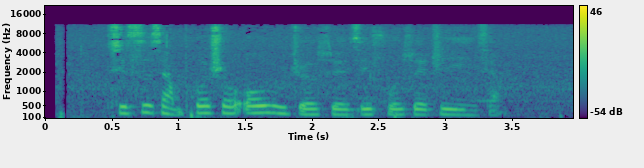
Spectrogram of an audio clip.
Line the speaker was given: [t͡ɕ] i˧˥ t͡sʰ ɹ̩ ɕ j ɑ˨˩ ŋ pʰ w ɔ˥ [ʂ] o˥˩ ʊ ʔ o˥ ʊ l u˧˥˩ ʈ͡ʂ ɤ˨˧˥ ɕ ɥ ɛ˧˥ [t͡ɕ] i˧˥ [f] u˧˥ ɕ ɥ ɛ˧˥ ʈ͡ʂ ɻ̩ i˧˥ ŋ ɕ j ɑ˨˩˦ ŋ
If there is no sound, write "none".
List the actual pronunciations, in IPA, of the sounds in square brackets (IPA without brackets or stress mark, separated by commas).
t͡ɕʰ, ʂ, t͡ɕ, f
